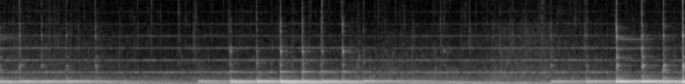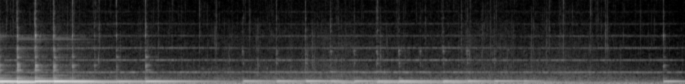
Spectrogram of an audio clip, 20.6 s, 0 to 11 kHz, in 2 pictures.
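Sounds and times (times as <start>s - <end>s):
plucked kalimba melody from a video game opening: 0.0s - 19.6s, 20.2s - 20.5s.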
